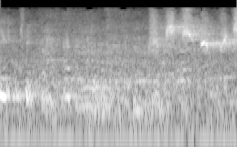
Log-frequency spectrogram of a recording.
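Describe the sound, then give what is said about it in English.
Little sparrows chirp at a bird feeder. A few faint, high, thin chirps come in the second half over a soft background. “And it's these birds, little sparrows, oh, they love the bird feeder. So many, they're always just coming, tweet, tweet,”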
